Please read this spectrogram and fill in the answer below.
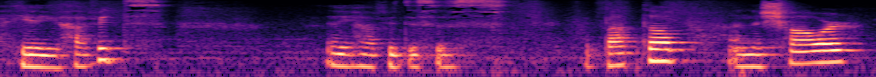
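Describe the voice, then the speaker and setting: A woman with a fairly low voice speaks fairly slowly with ordinary pitch variation, amid audible room echo and light background noise. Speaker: vlogger touring an apartment. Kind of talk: casual vlog chat. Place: bathroom. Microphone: phone near.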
